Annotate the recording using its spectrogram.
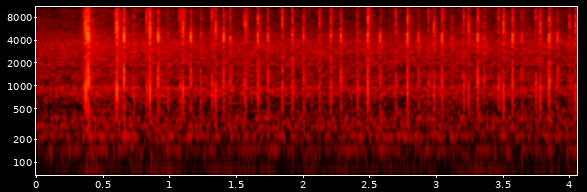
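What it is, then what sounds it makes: Compact digital camera (plastic casing). Fingertips tap quickly on the casing of a small black plastic compact digital camera, its back with buttons, resting on a towel. A rapid, uneven run of short, dry, bright clicks rises over a faint steady low hum, each tap dying away almost at once.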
